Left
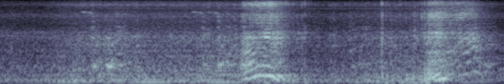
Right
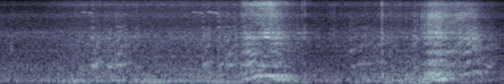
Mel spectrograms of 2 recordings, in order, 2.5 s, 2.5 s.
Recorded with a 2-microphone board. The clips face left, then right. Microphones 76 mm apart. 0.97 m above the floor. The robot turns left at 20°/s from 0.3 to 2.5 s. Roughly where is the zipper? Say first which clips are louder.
Left 5 dB; left.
